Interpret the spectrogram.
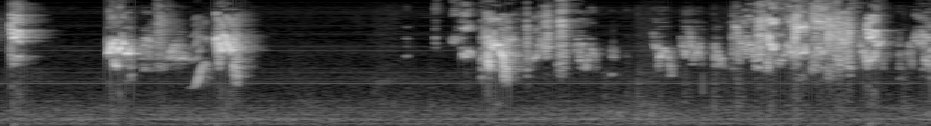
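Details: Pet budgerigar morning song: short squawky chirps, a pause of over a second, then a longer buzzing, chattering warble.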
